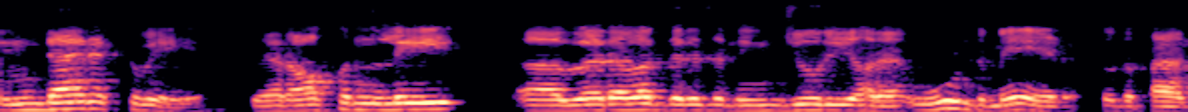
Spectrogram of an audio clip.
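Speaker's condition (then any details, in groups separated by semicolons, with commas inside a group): No condition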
